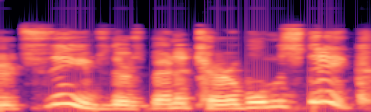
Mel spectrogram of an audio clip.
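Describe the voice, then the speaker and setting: A man's put-on character voice, high-pitched and growling, at a moderate pace. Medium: read story.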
